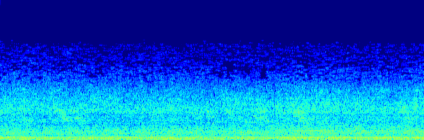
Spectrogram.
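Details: Bees buzzing while collecting nectar on flowering willow in early spring in Europe; a dense, steady, unbroken hum fills the whole stretch with no other clear sounds.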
